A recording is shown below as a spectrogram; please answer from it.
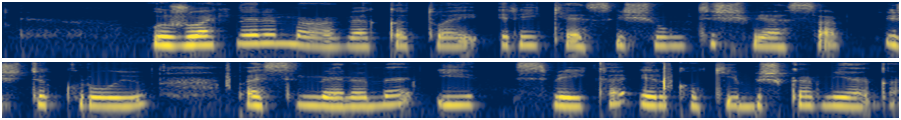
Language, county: Lithuanian, Panevėžys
